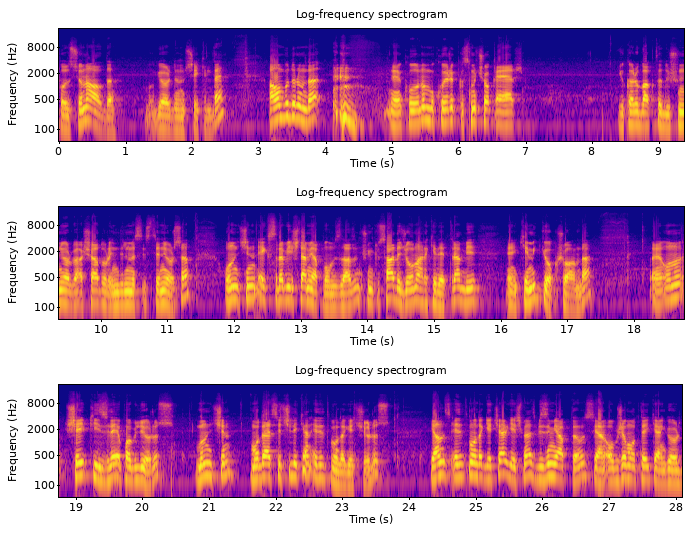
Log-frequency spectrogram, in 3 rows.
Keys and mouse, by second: 2.8 KP_3, 22.0 Tab, 25.9 Tab, 27.8 middle click.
